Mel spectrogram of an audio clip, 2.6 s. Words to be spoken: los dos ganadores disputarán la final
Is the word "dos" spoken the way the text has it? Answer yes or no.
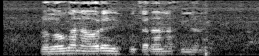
yes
